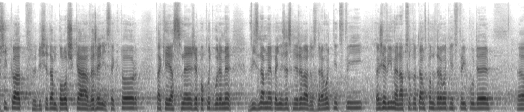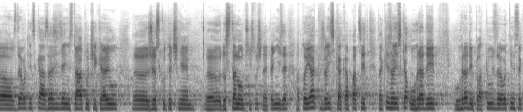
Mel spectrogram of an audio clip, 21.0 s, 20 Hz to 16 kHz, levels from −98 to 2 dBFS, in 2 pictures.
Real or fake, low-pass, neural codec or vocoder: fake; 14.4 kHz; codec, 44.1 kHz, 7.8 kbps, Pupu-Codec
